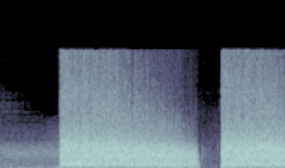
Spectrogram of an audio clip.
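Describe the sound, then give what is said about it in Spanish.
Gunfire from a gendarme shooting from behind a car, heard as two loud, sustained bursts of rapid fire separated by a brief pause. “El gendarme se esconde tras un coche y dispara a Marcel.”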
